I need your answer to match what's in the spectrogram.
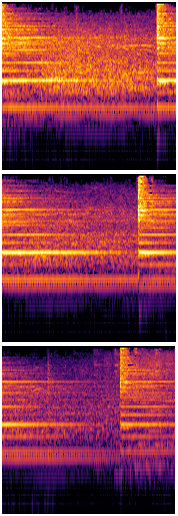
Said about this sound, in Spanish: campanadas.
